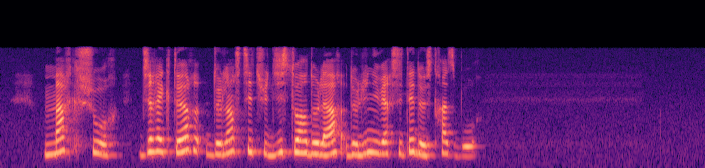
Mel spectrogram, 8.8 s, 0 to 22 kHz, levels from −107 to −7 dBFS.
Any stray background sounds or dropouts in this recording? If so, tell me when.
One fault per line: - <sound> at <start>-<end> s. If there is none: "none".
none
